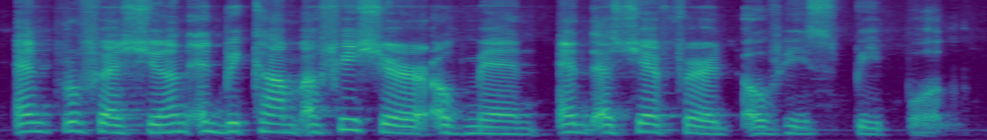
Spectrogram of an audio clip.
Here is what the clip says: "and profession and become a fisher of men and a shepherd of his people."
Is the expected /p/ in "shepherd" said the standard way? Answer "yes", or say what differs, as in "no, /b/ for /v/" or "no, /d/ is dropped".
no, /f/ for /p/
